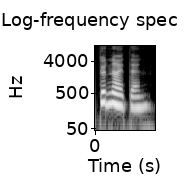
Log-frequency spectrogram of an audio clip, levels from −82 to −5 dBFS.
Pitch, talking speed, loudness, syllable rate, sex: 225 Hz, 195 wpm, -17 LUFS, 3.8 syllables/s, female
